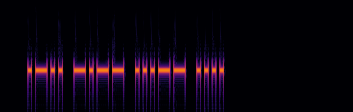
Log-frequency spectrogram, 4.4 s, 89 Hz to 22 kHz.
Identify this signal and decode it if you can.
Morse code, heard as a keyed tone, about 25 wpm, 700 Hz. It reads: LY3H
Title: DXCC-100 Call Signs - 4 Characters - 25wpm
